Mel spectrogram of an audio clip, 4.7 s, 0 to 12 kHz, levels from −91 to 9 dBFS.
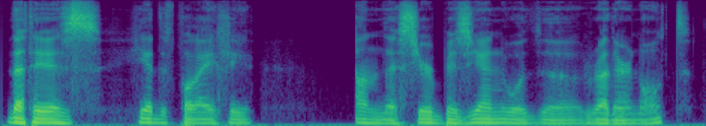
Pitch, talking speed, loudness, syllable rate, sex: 90 Hz, 155 wpm, -19 LUFS, 5.2 syllables/s, male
